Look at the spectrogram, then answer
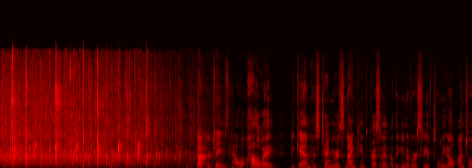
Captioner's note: applause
